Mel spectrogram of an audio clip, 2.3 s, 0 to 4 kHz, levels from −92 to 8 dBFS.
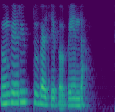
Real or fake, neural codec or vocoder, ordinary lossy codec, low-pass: real; none; none; 3.6 kHz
